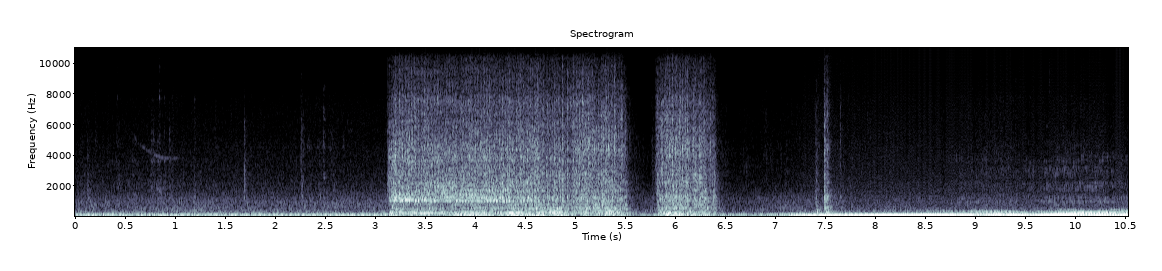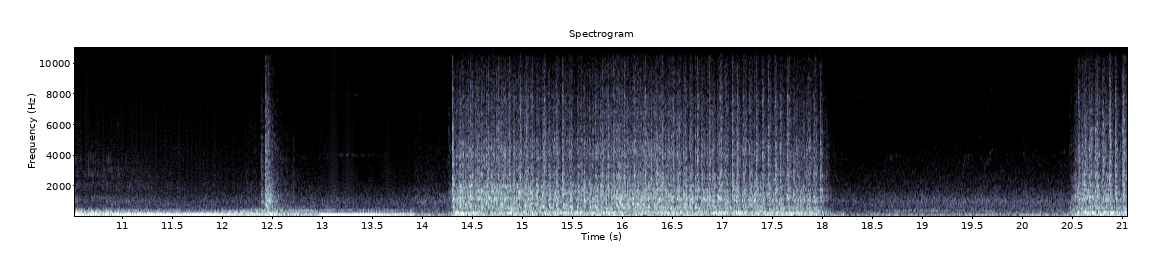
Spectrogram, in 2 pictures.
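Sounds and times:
power tool cutting sheet metal: 3.1s - 6.5s, 14.3s - 18.1s, 20.5s - 21.0s
passing vehicle engine hum: 6.5s - 14.4s.

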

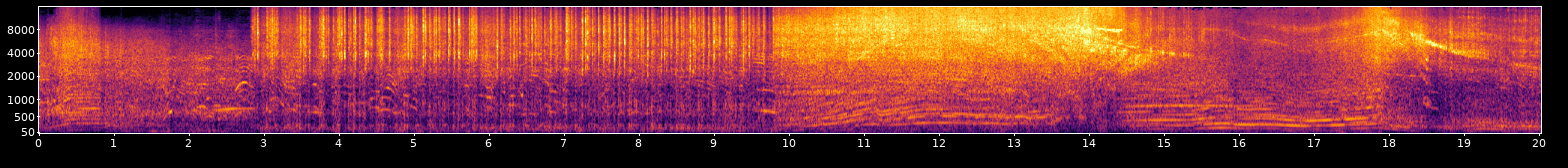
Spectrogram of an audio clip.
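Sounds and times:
engine revving hard: 0.0s - 1.1s, 9.7s - 20.0s
tires spinning: 2.7s - 20.0s
drag car engine crackling: 2.8s - 16.0s.

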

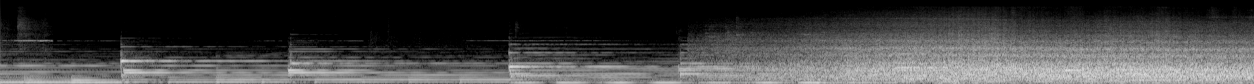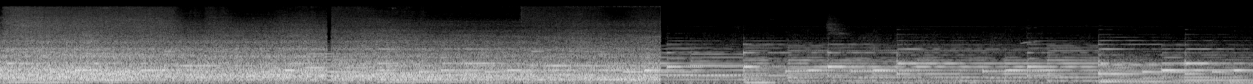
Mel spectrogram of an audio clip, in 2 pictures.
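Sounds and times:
subway train rumble: 6.8s - 25.0s.

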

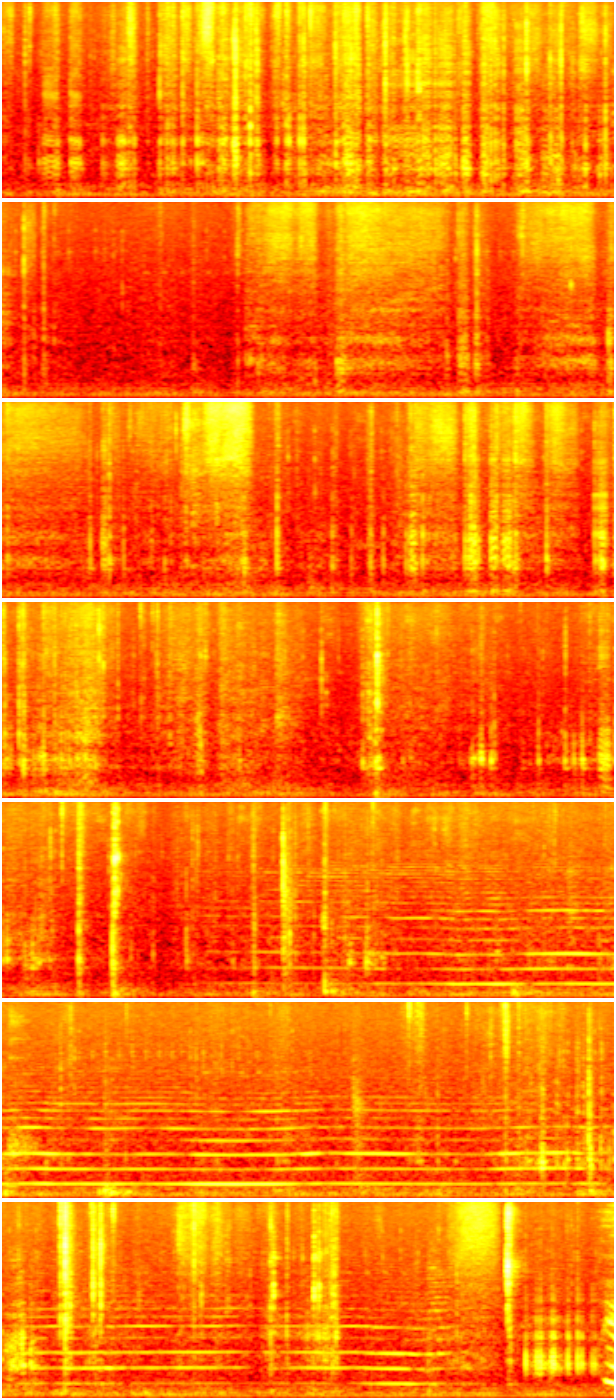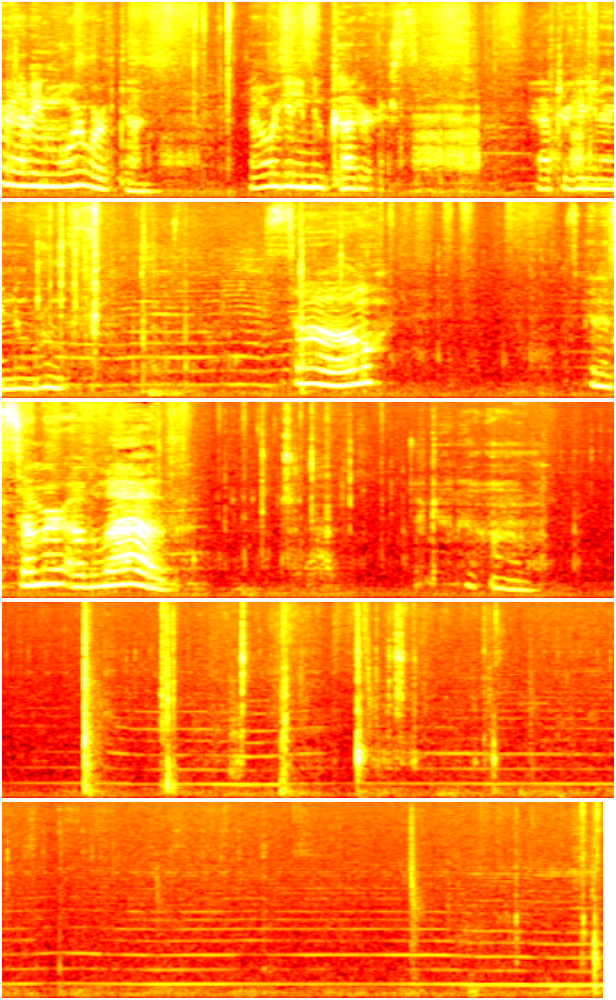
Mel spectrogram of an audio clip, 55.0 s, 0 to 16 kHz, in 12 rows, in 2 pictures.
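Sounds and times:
paper rustling and scraping: 0.0s - 5.0s, 6.4s - 44.1s
steady pitched machine hum: 18.1s - 55.0s.

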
